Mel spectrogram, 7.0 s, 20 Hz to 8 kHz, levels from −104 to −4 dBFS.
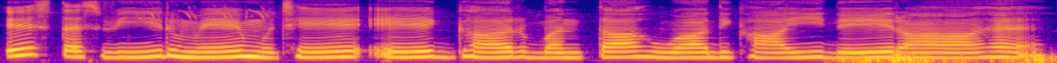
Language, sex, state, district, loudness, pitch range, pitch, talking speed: Hindi, female, Madhya Pradesh, Katni, -15 LUFS, 205-230 Hz, 215 Hz, 100 wpm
